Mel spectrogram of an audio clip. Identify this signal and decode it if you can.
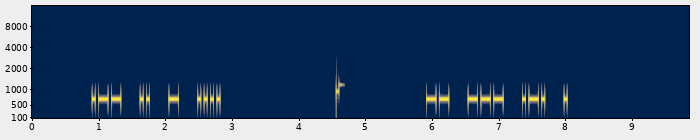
Morse code, heard as a keyed tone, about 25 wpm, spaced as for 18 wpm, 700 Hz. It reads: WITH MORE
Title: 2x Character Spacing - Top 100 Words - 25wpm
